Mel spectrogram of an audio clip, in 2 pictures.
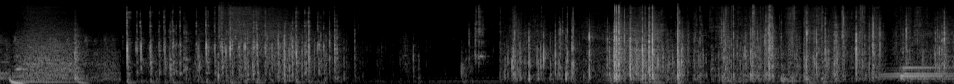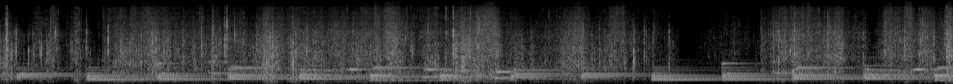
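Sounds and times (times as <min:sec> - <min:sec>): music: 0:00.0 - 0:01.0, 0:08.8 - 0:19.0
packaging crinkling and rustling: 0:01.6 - 0:19.0.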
